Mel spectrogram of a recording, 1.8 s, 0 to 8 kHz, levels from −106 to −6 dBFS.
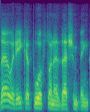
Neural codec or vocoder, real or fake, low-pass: codec, 16 kHz, 0.8 kbps, ZipCodec; fake; 7.2 kHz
